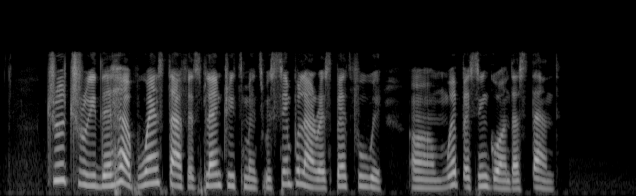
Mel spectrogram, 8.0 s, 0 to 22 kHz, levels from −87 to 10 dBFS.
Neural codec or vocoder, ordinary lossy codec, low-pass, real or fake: none; none; 7.2 kHz; real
